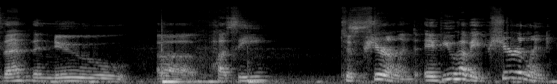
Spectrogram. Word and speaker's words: purulent: Purulent. What is Purulent? purulent? Peruvian. That makes purulent. Let's get the pronunciation.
